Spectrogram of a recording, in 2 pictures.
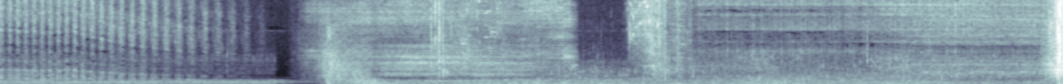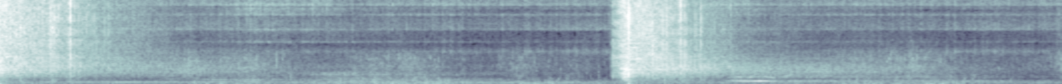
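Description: A hot vent bubbles and rumbles steadily underwater.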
